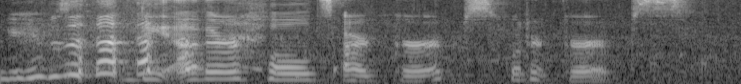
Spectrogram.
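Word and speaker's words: GURPS: to say that now gerps is a tabletop RPG system that is approximate rhyme with girth Oh I thought it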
